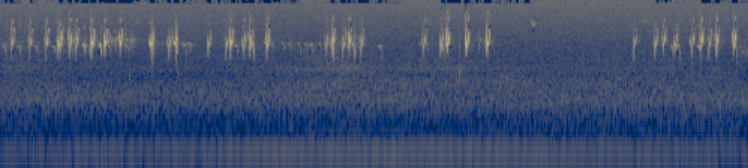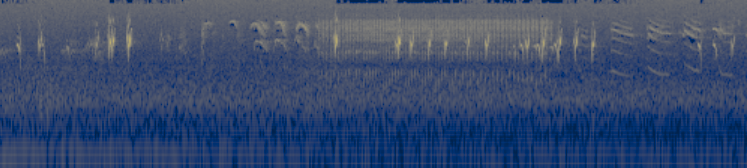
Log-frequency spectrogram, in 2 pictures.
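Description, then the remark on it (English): Four birds perched in a tree call repeatedly, overlapping bursts of high chirps and hoots with a steady low hum underneath and no talking. “like four birds are all calling now, just perched in the tree, they're going to take off.”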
